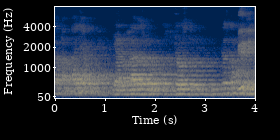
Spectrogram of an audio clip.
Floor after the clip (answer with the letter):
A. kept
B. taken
A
